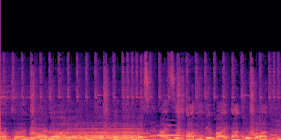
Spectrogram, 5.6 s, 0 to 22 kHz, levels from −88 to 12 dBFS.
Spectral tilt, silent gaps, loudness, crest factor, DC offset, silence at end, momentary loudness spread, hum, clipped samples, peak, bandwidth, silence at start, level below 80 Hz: -7.5 dB/octave; none; -12 LUFS; 10 dB; under 0.1%; 0 s; 4 LU; none; under 0.1%; 0 dBFS; 14 kHz; 0 s; -16 dBFS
